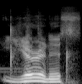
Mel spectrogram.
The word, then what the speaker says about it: Uranus: And it's pronounced Uranus, not Uranus.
